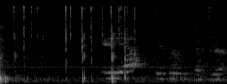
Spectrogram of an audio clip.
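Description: Typing on a computer keyboard: a quick, irregular run of key clicks, about a dozen keystrokes as a word is typed.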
